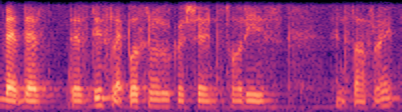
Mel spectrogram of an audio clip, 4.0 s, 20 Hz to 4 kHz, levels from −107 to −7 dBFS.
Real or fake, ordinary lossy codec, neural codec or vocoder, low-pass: fake; Opus, 24 kbps; vocoder, 44.1 kHz, 128 mel bands every 512 samples, BigVGAN v2; 3.6 kHz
